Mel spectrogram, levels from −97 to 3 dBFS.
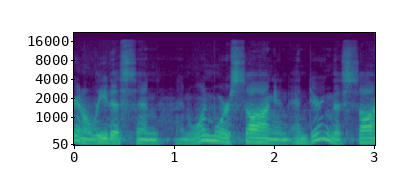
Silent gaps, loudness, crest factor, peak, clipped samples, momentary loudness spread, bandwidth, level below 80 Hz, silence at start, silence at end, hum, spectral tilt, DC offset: none; -32 LUFS; 16 dB; -16 dBFS; under 0.1%; 7 LU; 17 kHz; -80 dBFS; 0 s; 0 s; none; -7 dB/octave; under 0.1%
